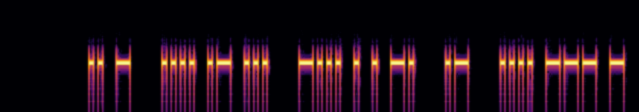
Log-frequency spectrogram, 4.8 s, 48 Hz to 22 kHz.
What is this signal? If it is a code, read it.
Morse code, heard as a keyed tone, about 34 wpm, 700 Hz. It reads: IT HAS BEEN A HOT
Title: Sentences from Top 1100 Words 35wpm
